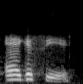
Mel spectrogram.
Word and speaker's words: Agassiz: How do you pronounce that? – It's called Agassiz.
